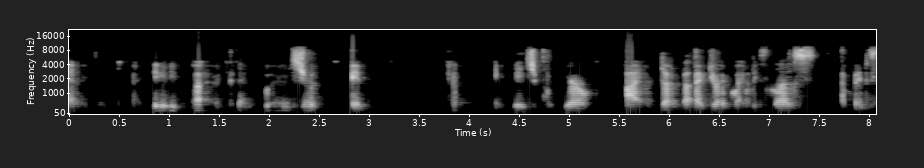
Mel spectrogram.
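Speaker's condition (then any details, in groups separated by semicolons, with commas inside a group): Throat cancer, electrolarynx user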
